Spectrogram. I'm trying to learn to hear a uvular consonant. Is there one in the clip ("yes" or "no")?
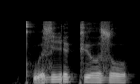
no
